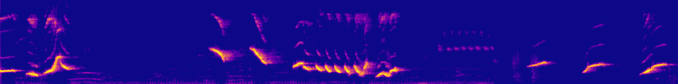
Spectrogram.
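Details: A magpie-robin in morning song that prompts other birds to join in; rising swooping whistles, a rapid descending trilled series, a soft buzzy stretch, then short upslurred whistles spaced about half a second apart.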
